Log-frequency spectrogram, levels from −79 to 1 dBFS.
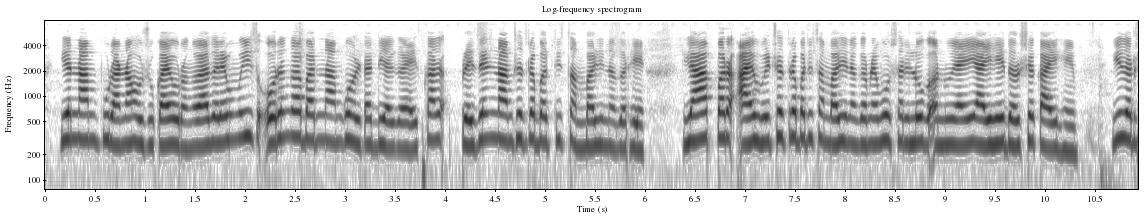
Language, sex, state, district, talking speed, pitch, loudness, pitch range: Hindi, female, Uttar Pradesh, Budaun, 240 wpm, 280 Hz, -21 LUFS, 265-305 Hz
